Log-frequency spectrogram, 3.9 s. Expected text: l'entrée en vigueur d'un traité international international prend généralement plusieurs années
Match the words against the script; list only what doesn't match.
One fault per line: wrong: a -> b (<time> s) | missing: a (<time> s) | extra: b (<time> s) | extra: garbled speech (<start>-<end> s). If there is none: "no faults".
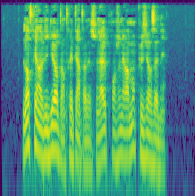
missing: international (2.1 s)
